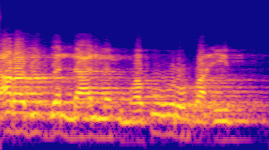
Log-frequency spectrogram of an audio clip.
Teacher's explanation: في اللام والراء عدم الغنة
